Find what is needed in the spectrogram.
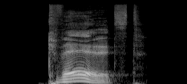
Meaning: second-person singular present of quälen
- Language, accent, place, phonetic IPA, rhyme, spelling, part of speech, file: German, Germany, Berlin, [kvɛːlst], -ɛːlst, quälst, verb, De-quälst.ogg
